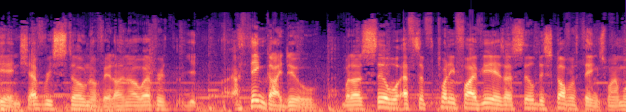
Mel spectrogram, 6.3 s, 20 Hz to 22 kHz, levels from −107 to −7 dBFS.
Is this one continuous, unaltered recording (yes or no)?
yes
